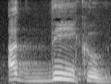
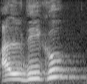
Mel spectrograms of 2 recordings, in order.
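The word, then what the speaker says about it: الديك: Addiku, not aldiku. Are you with me? Addiku.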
